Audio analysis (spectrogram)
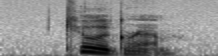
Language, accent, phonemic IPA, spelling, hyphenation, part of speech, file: English, US, /ˈkɪləɡɹæm/, kilogram, kil‧o‧gram, noun, En-us-kilogram.ogg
